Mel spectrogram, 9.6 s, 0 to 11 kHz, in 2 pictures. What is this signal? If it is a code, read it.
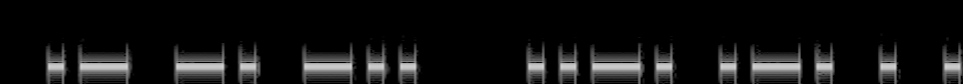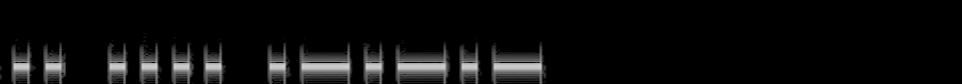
Morse code, heard as a keyed tone, about 15 wpm, 700 Hz. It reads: AND FRESH.
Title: Sentences from Top 1200 Words 15wpm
